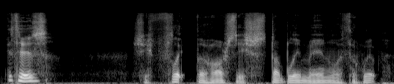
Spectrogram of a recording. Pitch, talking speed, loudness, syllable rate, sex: 95 Hz, 165 wpm, -20 LUFS, 4.9 syllables/s, male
